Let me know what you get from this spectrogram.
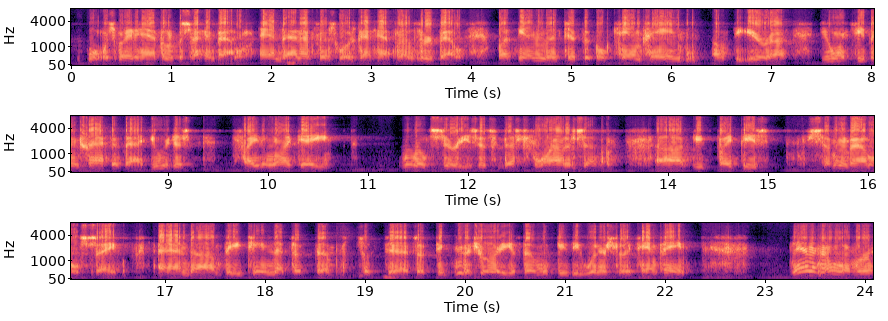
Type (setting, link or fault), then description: link, phone line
